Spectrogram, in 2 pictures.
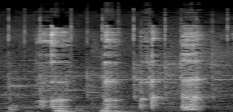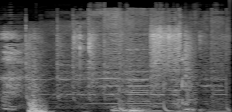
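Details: Man during an eating challenge: a series of loud, low, drawn-out belches, about six in seven seconds, with music behind; repeated burping.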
